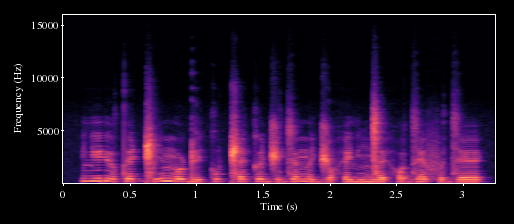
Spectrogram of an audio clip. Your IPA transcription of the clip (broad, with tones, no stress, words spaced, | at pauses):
lʲɛ˧˥ɾʲɔ˧˩˧t̪ɛ˩˥ ɡ͡ǁe˧˥n̪o˩˧˩ɖe˩ ko˧ǁɛ˧kœ˧ d͡ʒə˧˩˧d͡zœ˧˥n̪ə˧˩˧ d͡ʒɔ˩˥hɛ˧lʲə˩˥ŋ͡ǀɛ˩˥ hɔ˩d͡zɛ˧˥ fə˩d͡zɛ˧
